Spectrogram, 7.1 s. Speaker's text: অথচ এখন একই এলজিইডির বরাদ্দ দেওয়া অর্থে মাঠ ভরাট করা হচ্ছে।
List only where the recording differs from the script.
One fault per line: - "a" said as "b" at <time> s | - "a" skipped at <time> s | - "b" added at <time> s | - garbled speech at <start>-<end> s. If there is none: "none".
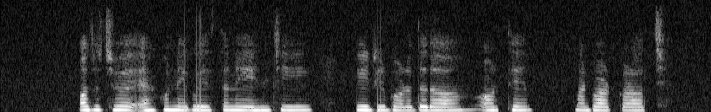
- "স্থানে" added at 2.1 s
